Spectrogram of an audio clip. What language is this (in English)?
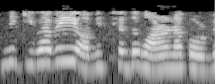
Bangla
